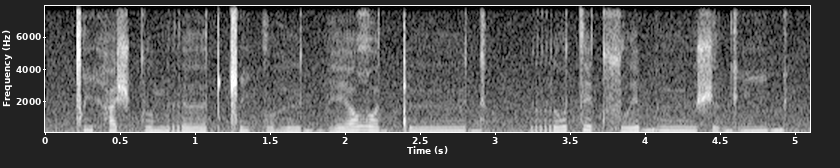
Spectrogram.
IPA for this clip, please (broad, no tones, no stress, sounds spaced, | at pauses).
ǀ i h a ʃ tʷ ɛ m r ɘː t ǁ i k ʊ ɦ ʉ d bʱ e ɐ̯ ʁʷ ɛ d ǃ ʉː d | r ʊ t e t sʷ e b ʉː ʃ ɘ ɡʱ i b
